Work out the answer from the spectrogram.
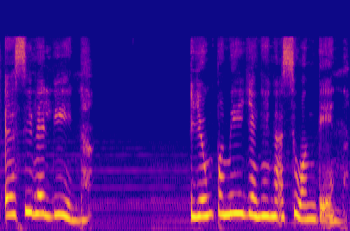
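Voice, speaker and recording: A polite young woman played by an actress speaks deferentially as a survivor in a horror drama. Her voice is fairly high and soft-toned, over faint music. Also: moderate pace. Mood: puzzled. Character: grateful, questioning young woman, monster survivor. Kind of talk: horror audio drama dialogue.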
